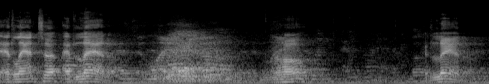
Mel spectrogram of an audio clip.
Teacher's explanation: Cut that last T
